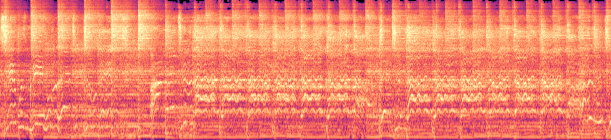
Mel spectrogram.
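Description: Live blues-rock band: a woman singing lead with long held, wavering notes over electric guitar and keyboard.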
